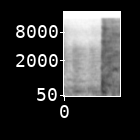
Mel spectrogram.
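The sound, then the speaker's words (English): A person coughs away from the microphone: a short, harsh, rough burst that breaks a moment of quiet background hum. “As I cough away from the microphone here at WMFO”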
